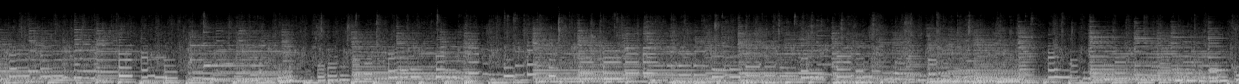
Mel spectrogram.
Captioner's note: applause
